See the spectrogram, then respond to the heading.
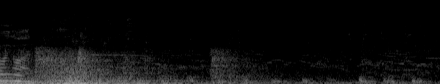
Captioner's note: metal clattering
